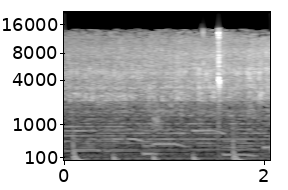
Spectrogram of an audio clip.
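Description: Sliced onions and peppers sizzling in a pot, a steady hiss, with background music and a steady beat.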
